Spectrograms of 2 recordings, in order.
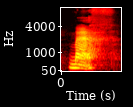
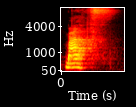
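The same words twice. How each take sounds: First: "math" ending on a plain TH, no S; American math. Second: "maths" ending in TH followed by S; British maths. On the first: Teacher showing learners the simpler American word, "math" without final s. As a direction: say "math", stopping on the th sound. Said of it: "in American English, you can simply say math". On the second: Teacher showing learners the British word, "maths" with final th-s. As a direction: say "maths" with a th sound, then an s. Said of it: "In British English, you have to say maths, T H followed by S". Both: Shown as a demonstration.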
